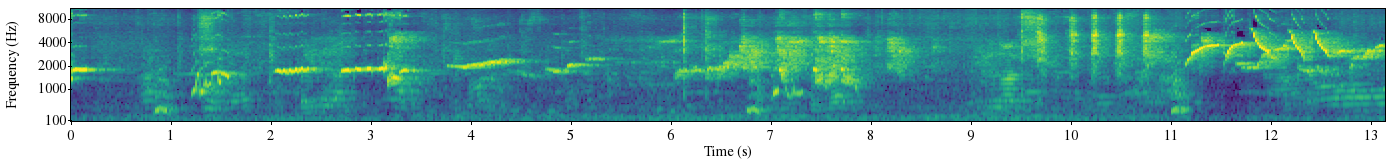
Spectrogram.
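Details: Caged white-rumped shama, a master songbird, in full lure song: loud varied whistles, squawks and rapid trills mixing low notes with high sweeping phrases, bursts of harsh chatter, steady low hum beneath.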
